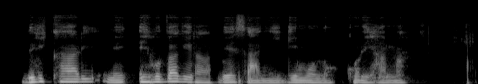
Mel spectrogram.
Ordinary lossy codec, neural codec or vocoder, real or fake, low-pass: none; codec, 32 kHz, 1.9 kbps, SNAC; fake; 10.8 kHz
